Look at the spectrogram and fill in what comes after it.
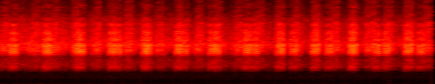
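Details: Chorus of cicadas in a Greek pine forest in midsummer, a shrill, steady hiss that swells and dips in quick regular beats, nearly three per second, with no other sounds.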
